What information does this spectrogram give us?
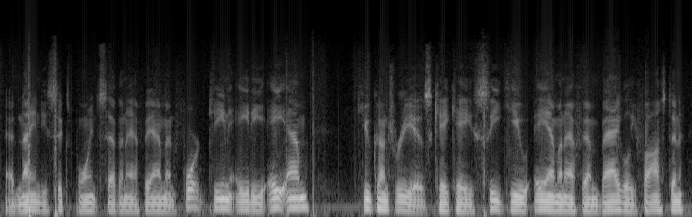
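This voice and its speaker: A man's voice: sits low, a little fast. A man working as a country radio announcer, reading a station identification. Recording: dull radio aircheck, faint music.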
